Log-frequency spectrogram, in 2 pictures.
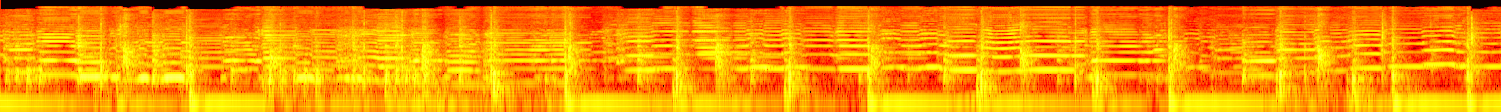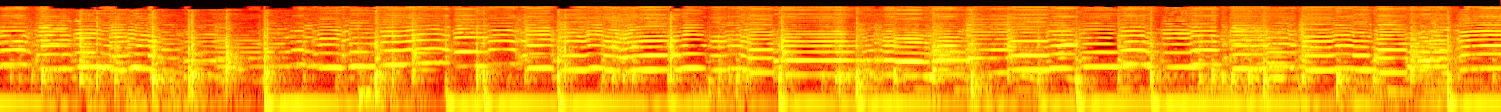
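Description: Folk tune played on violin, piano accordion and goblet drum: the fiddle carries a quick, ornamented melody over a low held note and a running pattern of drum strokes.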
